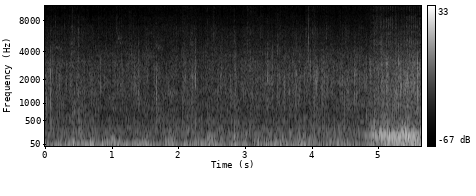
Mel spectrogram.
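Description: Wind rushing over the microphone, with scattered small clicks and rattles. It gets louder about five seconds in.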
